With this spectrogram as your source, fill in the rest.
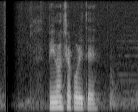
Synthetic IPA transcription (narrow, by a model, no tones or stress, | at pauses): bibaŋʃakoɾit̪e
